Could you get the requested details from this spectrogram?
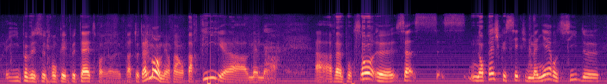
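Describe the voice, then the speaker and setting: A man in his fifties with a dark, mellow voice, giving an academic seminar lecture. He thinks aloud as he goes, circling back through halting restarts and repeated words. The sound is dull and lo-fi, like an old archive tape of a seminar room. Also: mid-range voice. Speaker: historian giving a seminar talk.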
